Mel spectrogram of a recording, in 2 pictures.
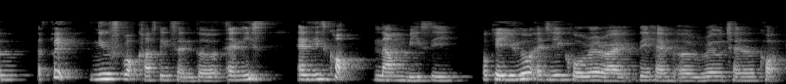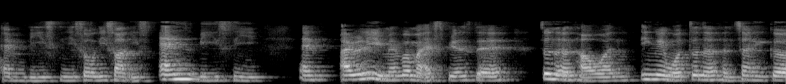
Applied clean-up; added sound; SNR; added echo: neural mask model Resemble Enhance denoiser.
